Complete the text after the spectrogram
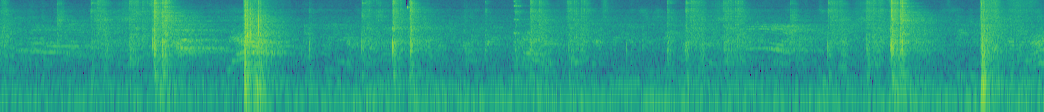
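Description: A metal bar creaks and rattles as a gymnast swings on it.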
